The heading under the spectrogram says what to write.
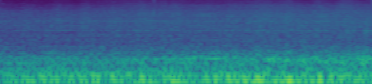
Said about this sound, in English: To be frank, I'm not wearing a mask, but I'm in the car. The window's cracked. Nobody anywhere near me.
